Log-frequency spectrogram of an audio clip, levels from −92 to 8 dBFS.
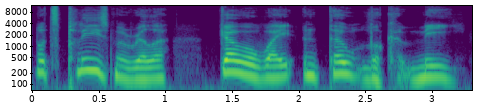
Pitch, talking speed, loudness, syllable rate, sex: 165 Hz, 180 wpm, -20 LUFS, 5.1 syllables/s, male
